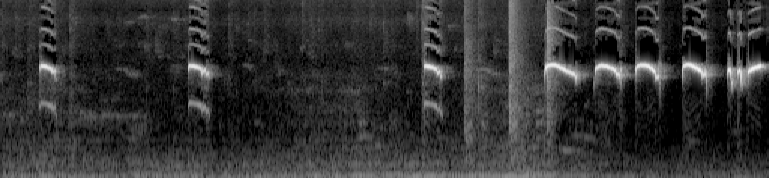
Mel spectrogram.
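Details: Javan grey-throated white-eye lure recording: single falling whistled notes spaced a few seconds apart, then a brief click and a quickening run of six or more whistles in the last three seconds, with low hum underneath.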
